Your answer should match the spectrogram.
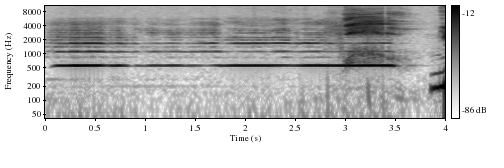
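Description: A flute playing one long, steady note that stops about three and a half seconds in, turning breathy just before it ends.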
